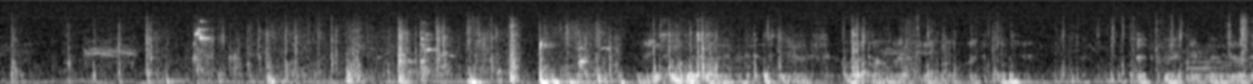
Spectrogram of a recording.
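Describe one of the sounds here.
Footsteps shuffle slowly on a stone floor in an echoing space.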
